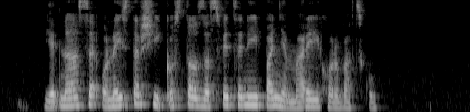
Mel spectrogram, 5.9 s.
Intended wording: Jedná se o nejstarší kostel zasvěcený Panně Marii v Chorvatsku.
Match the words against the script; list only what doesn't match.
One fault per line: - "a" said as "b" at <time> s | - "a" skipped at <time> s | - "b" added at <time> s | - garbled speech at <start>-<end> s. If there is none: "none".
- "v" skipped at 4.0 s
